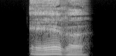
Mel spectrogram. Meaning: 1. ear (of corn) 2. head, ear (of a grass seed) 3. spike (of a flower)
- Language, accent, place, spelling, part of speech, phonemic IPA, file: German, Germany, Berlin, Ähre, noun, /ˈɛːrə/, De-Ähre.ogg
